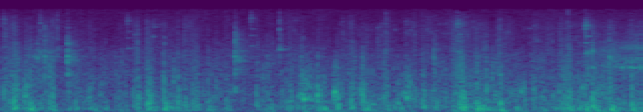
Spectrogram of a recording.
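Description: A horse gallops in a Mount & Blade battle, its hooves making a steady, rapid clip-clop that stays close and fairly loud throughout, with faint battle noise underneath.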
